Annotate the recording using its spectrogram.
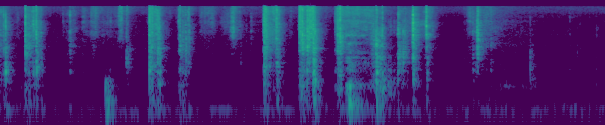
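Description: A deck of oracle cards being shuffled and handled by hand: a run of soft card clicks and flicks, busiest about three to four seconds in, then dying away.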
